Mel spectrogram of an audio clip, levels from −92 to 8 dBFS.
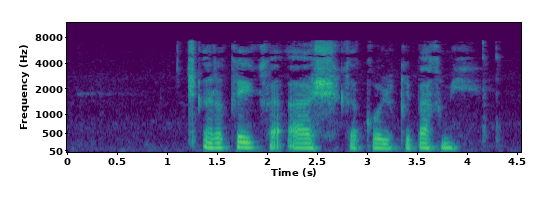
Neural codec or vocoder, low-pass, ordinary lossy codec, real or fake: none; 7.2 kHz; AAC, 64 kbps; real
